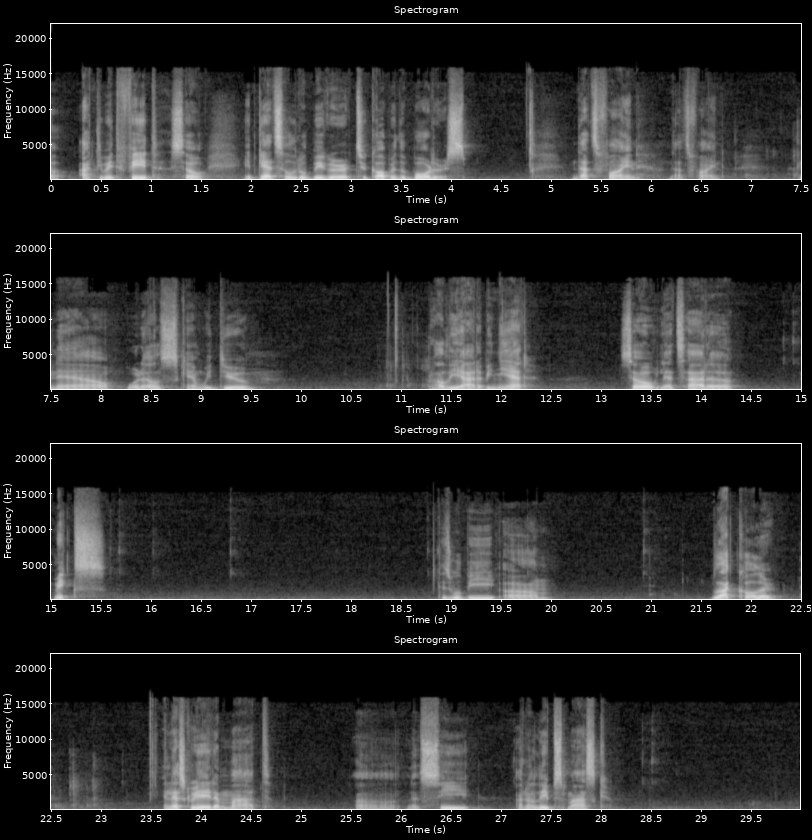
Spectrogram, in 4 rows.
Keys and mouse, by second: 2.8 middle click, 6.3 shift+a, 10.1 shift+a, 14.0 click, 17.9 click, 21.1 middle click, 21.8 shift+a, 26.1 click.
